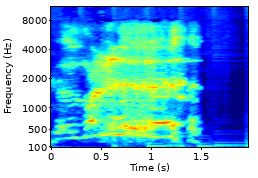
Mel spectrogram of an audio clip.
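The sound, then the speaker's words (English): A man coughs and clears his throat in one rough, drawn-out rasp lasting about a second, fairly loud, followed by quiet. “Well, the way he's coughing, he might have already shit his pants.”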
